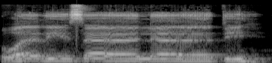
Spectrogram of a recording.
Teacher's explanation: واو کو بغیر کھینچے پڑھنا ہے۔ را کو باریک کر کے پڑھیں گے کیونکہ را کے نیچے زیر ہے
